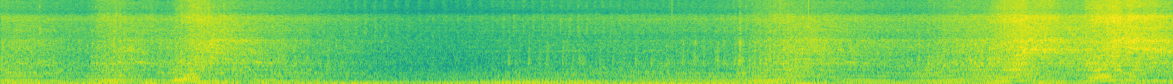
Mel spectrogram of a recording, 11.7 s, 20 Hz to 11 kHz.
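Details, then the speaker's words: M50B30 stroker BMW six-cylinder petrol engine revving, slightly lumpy at low revs after months unused, with exhaust banging against the underbody; the cat was glowing red and was found blocked and broken apart. "perhaps it's a bit lumpy um on stage like it was you know they seemed to appear a little bit"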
